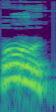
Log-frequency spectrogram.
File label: "puut", Urdu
